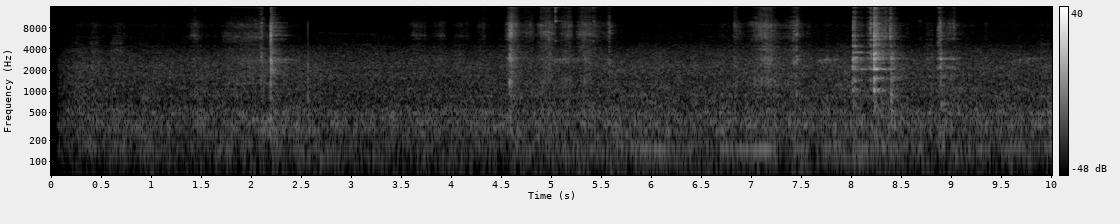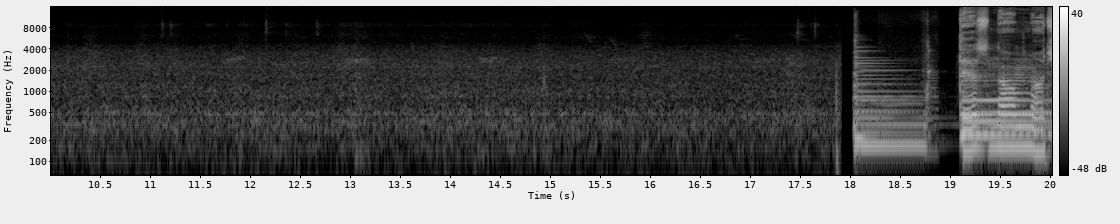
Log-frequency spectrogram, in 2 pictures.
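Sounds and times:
knife clinking and scraping on plate: 6.8s - 9.2s.

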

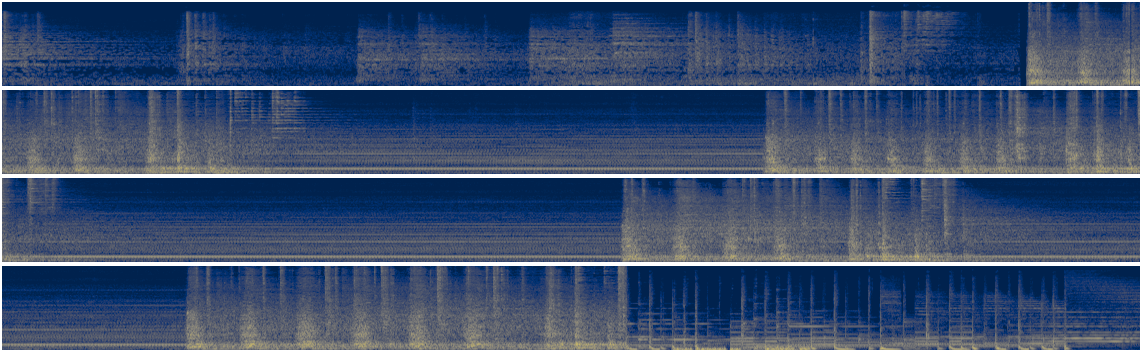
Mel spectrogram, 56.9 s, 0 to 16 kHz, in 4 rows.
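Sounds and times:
metal rattling and clanking: 12.8s - 18.2s, 23.8s - 29.4s, 36.2s - 40.8s, 45.0s - 50.5s
machine motor hum: 12.8s - 50.6s.

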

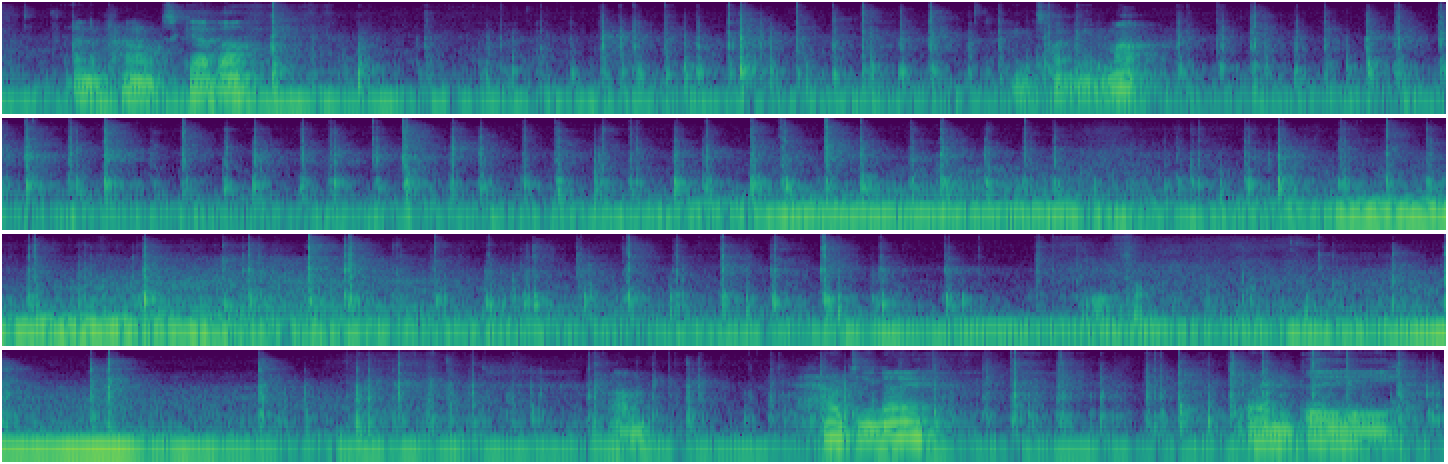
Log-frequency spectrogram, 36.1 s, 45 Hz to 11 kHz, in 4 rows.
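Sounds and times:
hand driver ratcheting clicks: 2.6s - 24.6s.

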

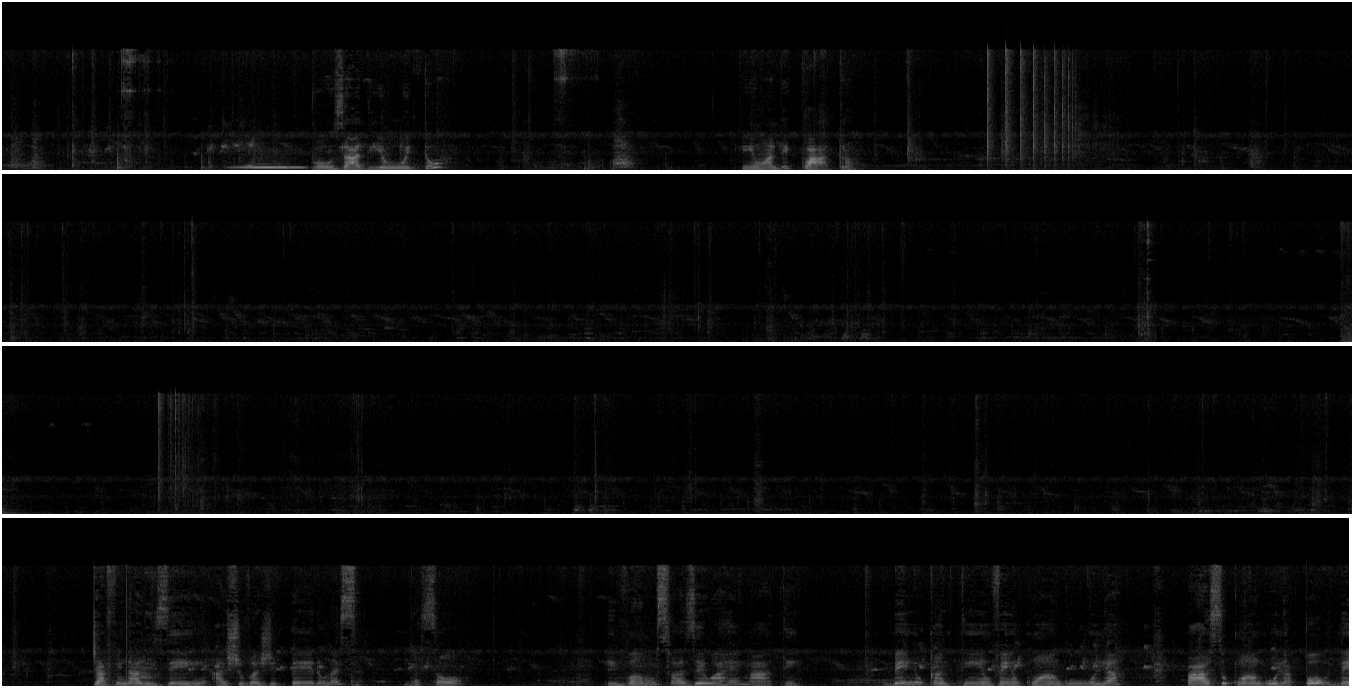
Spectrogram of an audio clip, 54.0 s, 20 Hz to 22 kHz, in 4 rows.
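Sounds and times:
faint bird chirps: 0.0s - 3.6s.

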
